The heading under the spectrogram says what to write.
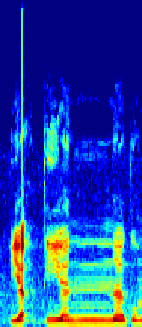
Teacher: نون کے اوپر مشدد آ رہی ہے تو یہاں پر ہم غنہ کر کے پڑھیں گے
